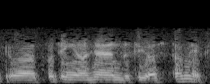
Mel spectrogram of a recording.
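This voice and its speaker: An actor playing an imperious German dictator in a radio drama, speaking in an authoritative, declamatory manner. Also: male voice, lowish voice, steady tone, a little fast, lightly acted. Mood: grandly approving. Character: imperious German dictator, grandly approving host. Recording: muffled, noisy radio recording.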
